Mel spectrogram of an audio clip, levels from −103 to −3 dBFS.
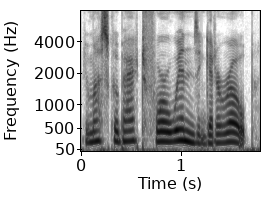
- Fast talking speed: Yes, fast, 370 wpm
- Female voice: Yes, female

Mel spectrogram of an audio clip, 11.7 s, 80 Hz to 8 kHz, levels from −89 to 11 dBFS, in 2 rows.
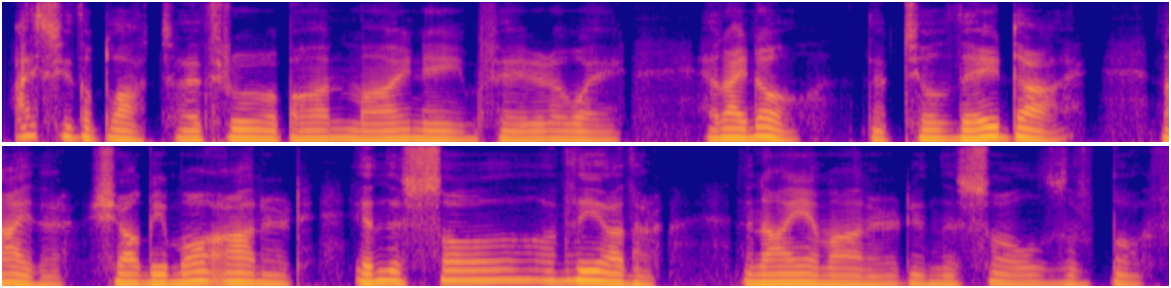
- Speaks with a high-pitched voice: No, low, 135 Hz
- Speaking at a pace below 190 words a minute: No, average, 195 wpm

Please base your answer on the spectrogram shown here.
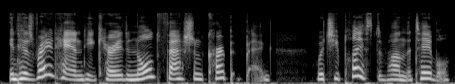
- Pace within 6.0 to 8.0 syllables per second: Yes, 6.1 syllables/s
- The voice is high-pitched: Yes, very high, 255 Hz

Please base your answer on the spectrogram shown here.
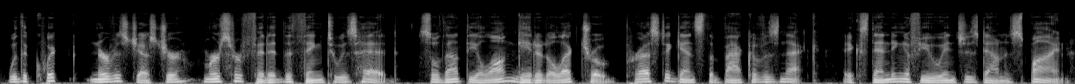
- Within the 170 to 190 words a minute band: Yes, average, 175 wpm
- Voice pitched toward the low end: Yes, low, 105 Hz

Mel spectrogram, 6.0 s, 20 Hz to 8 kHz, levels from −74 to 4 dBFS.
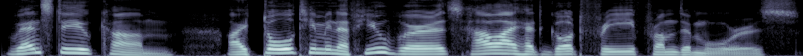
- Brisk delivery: No, average, 190 wpm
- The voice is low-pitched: No, medium, 145 Hz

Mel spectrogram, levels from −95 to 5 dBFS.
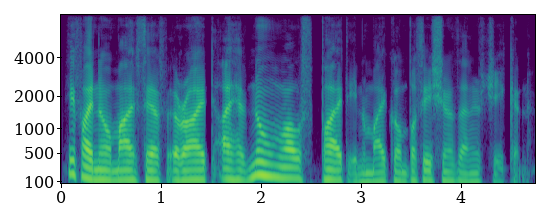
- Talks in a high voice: No, low, 120 Hz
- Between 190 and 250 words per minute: Yes, average, 200 wpm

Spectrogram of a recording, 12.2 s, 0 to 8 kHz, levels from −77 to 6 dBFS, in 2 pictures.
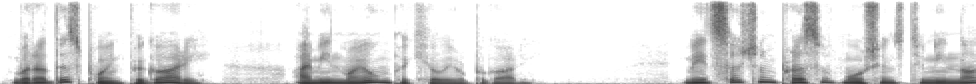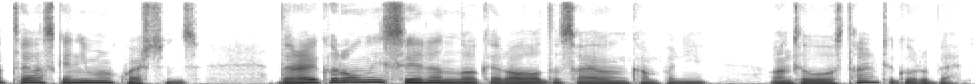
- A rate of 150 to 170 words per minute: No, average, 200 wpm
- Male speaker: Yes, male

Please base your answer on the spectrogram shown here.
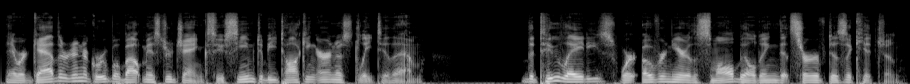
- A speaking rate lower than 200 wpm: No, fast, 205 wpm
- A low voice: Yes, low, 105 Hz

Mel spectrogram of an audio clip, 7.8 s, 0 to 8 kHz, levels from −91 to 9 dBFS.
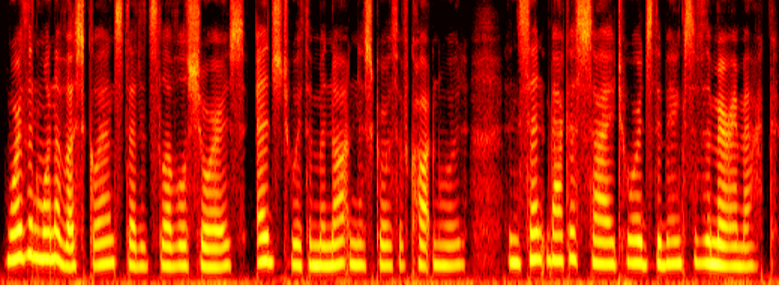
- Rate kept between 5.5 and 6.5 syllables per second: Yes, 5.7 syllables/s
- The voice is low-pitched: No, high, 230 Hz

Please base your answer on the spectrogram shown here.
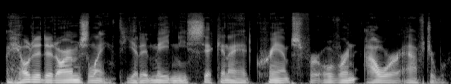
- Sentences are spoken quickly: Yes, fast, 265 wpm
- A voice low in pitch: Yes, very low, 95 Hz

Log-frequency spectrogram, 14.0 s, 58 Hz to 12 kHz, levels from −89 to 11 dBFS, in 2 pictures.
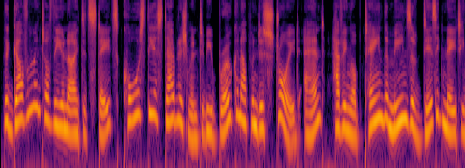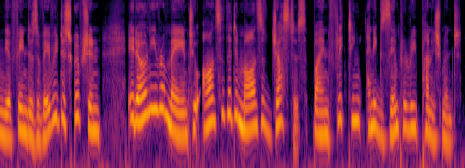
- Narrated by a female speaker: Yes, female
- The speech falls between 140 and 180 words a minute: Yes, average, 175 wpm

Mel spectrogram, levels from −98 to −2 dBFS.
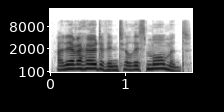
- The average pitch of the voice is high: Yes, high, 215 Hz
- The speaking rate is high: Yes, fast, 250 wpm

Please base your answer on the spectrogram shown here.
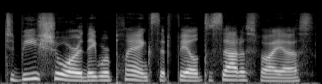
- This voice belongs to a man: No, female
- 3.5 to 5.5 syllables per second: Yes, 4.9 syllables/s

